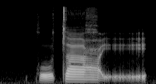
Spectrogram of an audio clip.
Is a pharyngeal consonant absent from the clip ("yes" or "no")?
no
